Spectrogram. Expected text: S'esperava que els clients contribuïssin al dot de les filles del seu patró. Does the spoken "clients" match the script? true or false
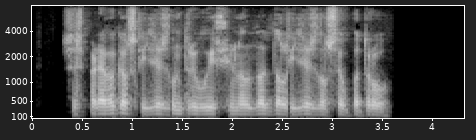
false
